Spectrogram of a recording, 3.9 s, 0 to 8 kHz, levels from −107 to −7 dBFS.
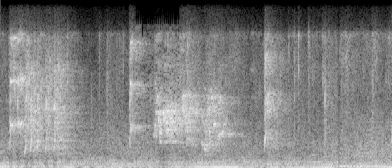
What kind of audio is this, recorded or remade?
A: recorded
